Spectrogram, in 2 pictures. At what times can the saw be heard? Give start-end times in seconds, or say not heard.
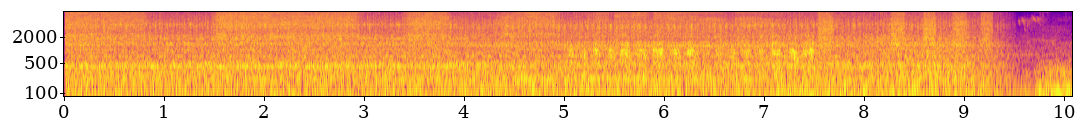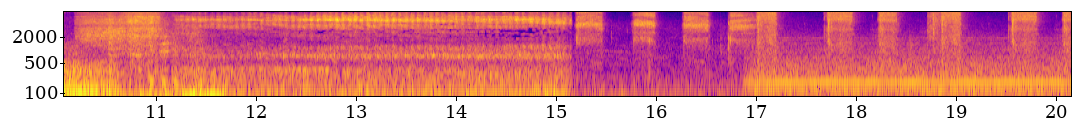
5.0-7.6.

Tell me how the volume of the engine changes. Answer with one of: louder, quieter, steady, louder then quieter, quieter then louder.
quieter.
